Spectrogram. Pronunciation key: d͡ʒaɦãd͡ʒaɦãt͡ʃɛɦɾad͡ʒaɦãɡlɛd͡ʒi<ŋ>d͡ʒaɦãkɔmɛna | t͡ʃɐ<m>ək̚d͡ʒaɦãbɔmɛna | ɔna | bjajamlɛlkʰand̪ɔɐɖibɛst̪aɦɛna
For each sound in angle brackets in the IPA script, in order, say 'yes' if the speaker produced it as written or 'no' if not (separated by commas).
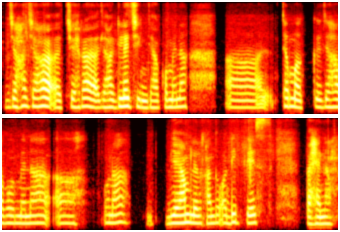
yes, yes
